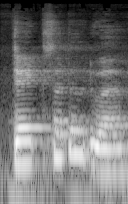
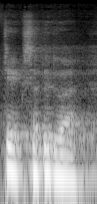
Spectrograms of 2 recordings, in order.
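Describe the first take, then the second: First: The voice sounds thin without a boosted low end. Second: The voice sounds bassy with a boosted low end. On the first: "Ini suaranya tidak ngebas" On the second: "suara vokal yang agak ngebas seperti ini"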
